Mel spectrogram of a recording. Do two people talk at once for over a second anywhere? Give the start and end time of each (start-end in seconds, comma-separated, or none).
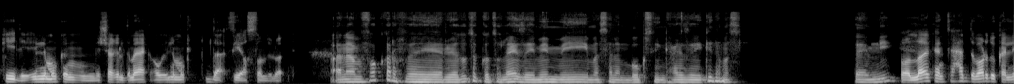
none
